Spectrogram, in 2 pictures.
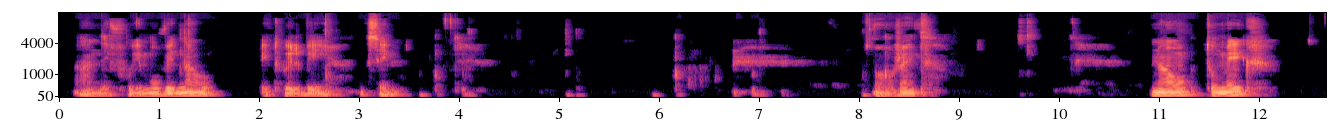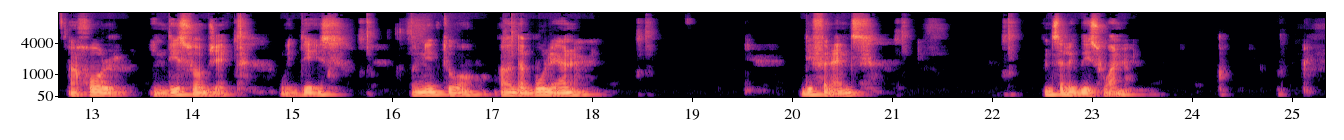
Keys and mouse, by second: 1.2 g, 5.0 Tab, 9.5 click, 14.4 click, 17.1-18.5 drag, 21.0 click, 24.2 middle click.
